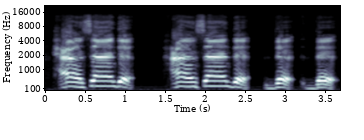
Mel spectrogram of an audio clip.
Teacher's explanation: اور آخری جو حرف ہے وہ ہے دال. دال کے اوپر ہم نے قلقلہ کرنا ہے، جھٹکے کی آواز دینی ہے، اور ہم پڑھیں گے حسد حسد.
